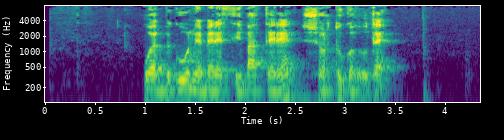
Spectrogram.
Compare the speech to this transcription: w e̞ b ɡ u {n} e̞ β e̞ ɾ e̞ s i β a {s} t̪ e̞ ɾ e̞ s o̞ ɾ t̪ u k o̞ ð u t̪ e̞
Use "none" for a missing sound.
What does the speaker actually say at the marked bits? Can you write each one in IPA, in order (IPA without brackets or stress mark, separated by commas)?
n, none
